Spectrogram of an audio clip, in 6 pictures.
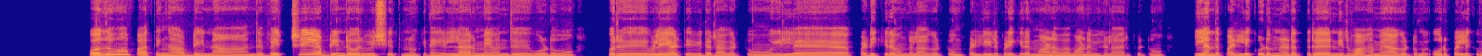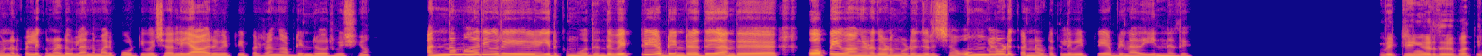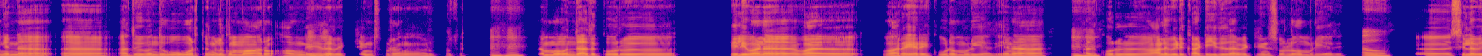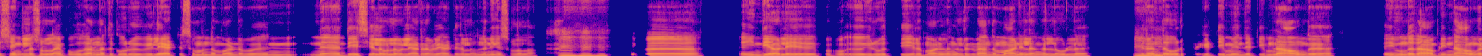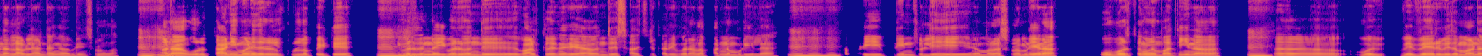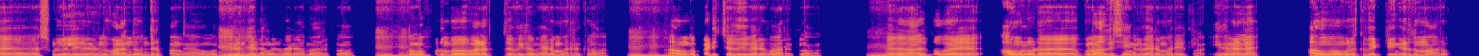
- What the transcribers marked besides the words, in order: drawn out: "இல்ல"; "கூற" said as "கூட"; in English: "கிரிக்கெட் டீம்"; in English: "டீம்னா"; other background noise
- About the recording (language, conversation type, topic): Tamil, podcast, நீங்கள் வெற்றியை எப்படி வரையறுக்கிறீர்கள்?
